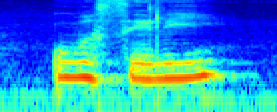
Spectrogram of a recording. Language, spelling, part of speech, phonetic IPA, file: Czech, úsilí, noun, [ˈuːsɪliː], Cs-úsilí.ogg
- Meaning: effort (exertion)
